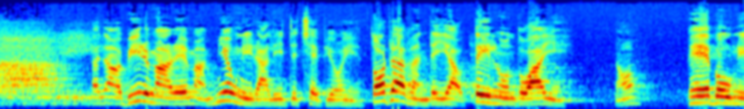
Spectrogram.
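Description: A middle-aged woman speaks with animation through a microphone.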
